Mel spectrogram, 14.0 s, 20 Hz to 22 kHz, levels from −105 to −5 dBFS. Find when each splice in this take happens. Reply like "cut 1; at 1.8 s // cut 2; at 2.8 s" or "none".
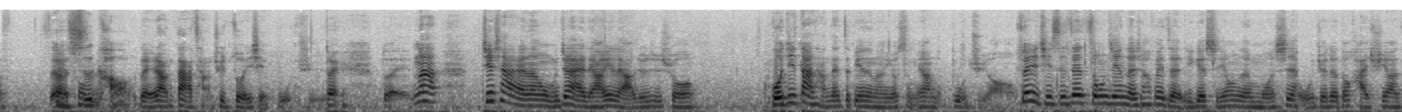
cut 1; at 10.2 s // cut 2; at 13.0 s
